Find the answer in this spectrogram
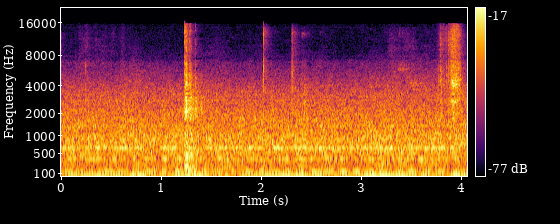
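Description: Faint hand handling of a thick cotton-twine crocheted cord and a wooden bead: one soft click about a second in and a few fainter ticks over a low steady hum of room tone.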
